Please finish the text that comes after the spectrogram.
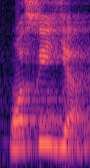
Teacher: وصیہ صاد پر تفخیم کی، اس کو پر پڑھا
